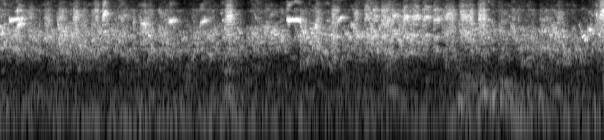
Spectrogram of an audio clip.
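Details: Breeding budgies, red-eye lutinos with a large male and small female, kept in captivity; lively high twittering and chirping with several piercing whistled notes.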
